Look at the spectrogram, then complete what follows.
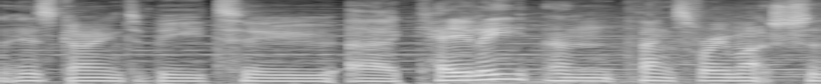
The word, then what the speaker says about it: Kyrre: I've actually confirmed it with my mother-in-law, who is Irish, and she said that Kyrre is actually the right way to say it, apparently.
